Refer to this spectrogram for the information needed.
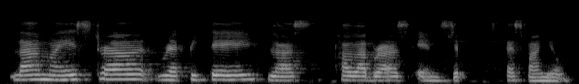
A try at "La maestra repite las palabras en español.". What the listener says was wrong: Y pronunciaste bien. You pronounced that well.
